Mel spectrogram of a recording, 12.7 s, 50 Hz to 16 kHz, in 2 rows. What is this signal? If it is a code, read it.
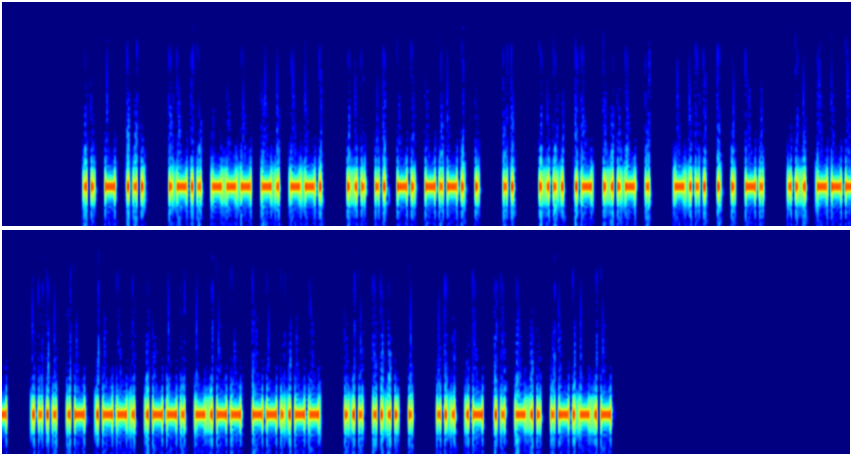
Morse code, heard as a keyed tone, about 46 wpm, 700 Hz. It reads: ITS LONG SINCE I HAVE BEEN SO HAPPY, SHE SAID.
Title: Sentences from Top 1000 Words - Review Part 1 - 45wpm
